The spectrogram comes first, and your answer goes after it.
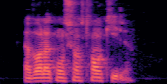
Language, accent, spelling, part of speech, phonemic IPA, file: French, France, avoir la conscience tranquille, verb, /a.vwaʁ la kɔ̃.sjɑ̃s tʁɑ̃.kil/, LL-Q150 (fra)-avoir la conscience tranquille.wav
- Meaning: to have a clear conscience, to have a clean conscience, to have an easy conscience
